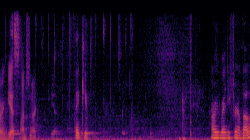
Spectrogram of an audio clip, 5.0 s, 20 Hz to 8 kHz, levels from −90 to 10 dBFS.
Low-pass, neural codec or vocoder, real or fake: 7.2 kHz; codec, 16 kHz, 2 kbps, X-Codec, HuBERT features, trained on balanced general audio; fake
